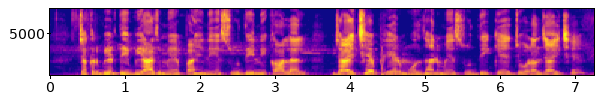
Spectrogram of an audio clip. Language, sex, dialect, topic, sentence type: Maithili, female, Bajjika, banking, statement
